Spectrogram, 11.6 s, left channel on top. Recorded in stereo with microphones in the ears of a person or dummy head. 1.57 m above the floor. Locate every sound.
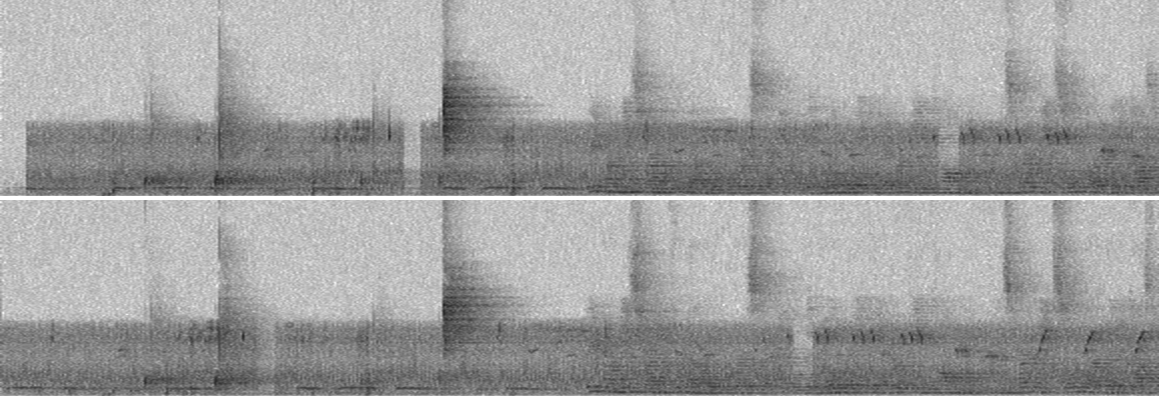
1.4 s footsteps: centre (ahead or behind), 2 m; by 4.6 s 30° left (ahead or behind), 3 m
4.4 s cutlery clinking: 10° left (ahead or behind), 1.3 m
5.8 s a woman speaking: 85° right, 5.5 m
